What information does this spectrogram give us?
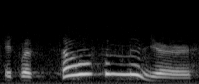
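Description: A woman's voice: very high-pitched, huge pitch swings, a little slow, heavily acted. A woman playing a haughty, indignant middle-aged matron in a 1940s radio sitcom, with theatrical, affronted exclamations. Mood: suspicious, dismayed. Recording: tinny narrow-band 1940s radio recording.

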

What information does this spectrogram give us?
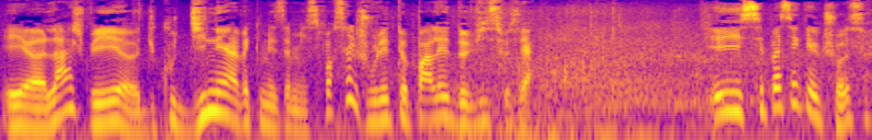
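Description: A man's voice: a little high, very animated, a little fast, a little hiss or hum. A man in his thirties from France with a French accent, talking casually to camera as a coach, hesitant and chatty with lots of fillers. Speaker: business coach. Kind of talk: casual vlog monologue.

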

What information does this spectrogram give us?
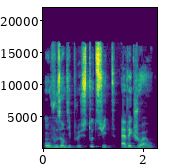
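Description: A woman hosting a podcast, reading a clear, upbeat intro and then asking the guest questions. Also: medium pitch, expressive, normal speed. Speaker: podcast host. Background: music.

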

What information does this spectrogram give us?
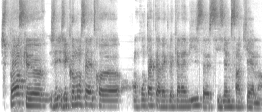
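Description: A man's voice: mid-range voice, steady tone, moderate pace. A man in his forties from Paris, telling his story as a podcast guest with frequent hesitations and restarts. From Paris, France. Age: 40s. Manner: hesitant, many fillers and restarts. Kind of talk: interview, personal story.

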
